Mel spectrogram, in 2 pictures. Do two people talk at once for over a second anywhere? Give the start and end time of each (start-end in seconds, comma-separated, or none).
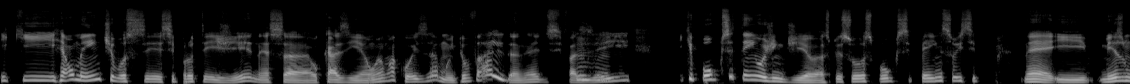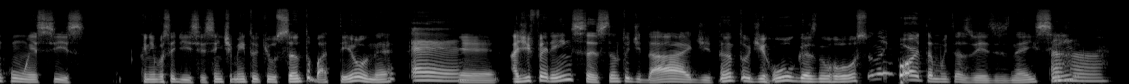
none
